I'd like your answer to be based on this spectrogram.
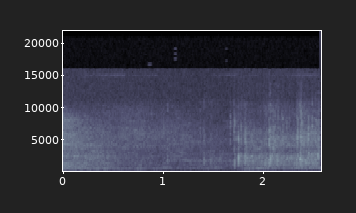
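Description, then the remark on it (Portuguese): An audience claps steadily in a dense, continuous wash of applause that grows sharper and more energetic toward the end, with a hint of voices mixed in. “Aplauda com mais força.”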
